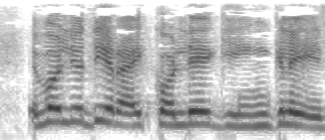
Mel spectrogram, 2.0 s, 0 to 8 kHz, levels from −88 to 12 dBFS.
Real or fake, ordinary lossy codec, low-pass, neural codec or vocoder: real; none; 7.2 kHz; none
